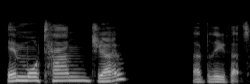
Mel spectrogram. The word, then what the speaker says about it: Immortan Joe: um immortan I'm gonna get his name wrong immortan Joe I believe that's how you say it um I think that's right let me look up the cast for you yes so it is immortan Joe uh one letter off from Immortal which I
